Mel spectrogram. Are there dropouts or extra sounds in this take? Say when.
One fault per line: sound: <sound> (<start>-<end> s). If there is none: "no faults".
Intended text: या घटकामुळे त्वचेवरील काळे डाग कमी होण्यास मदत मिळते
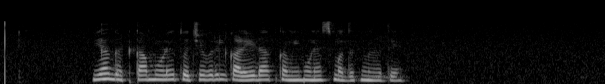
no faults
